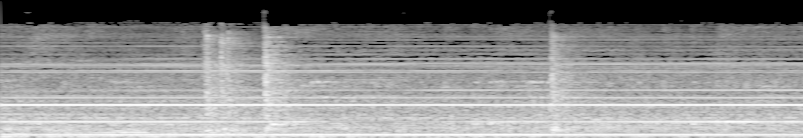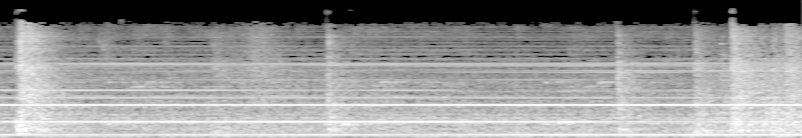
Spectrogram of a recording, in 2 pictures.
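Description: Steady electrical hum made of two held tones over a low drone, broken by scattered sharp clicks and knocks, the loudest about eight seconds in.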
